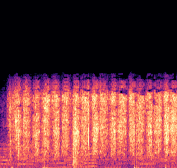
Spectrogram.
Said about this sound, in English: I don't know if you guys can hear that pencil marking, but I'm really fast in uh, drawing, and I just love drawing.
